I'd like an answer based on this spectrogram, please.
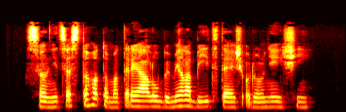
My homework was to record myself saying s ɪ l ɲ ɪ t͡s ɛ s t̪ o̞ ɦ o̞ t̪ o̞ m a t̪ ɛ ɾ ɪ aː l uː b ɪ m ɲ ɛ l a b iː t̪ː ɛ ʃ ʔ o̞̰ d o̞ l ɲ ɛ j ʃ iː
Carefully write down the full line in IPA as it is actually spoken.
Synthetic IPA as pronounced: s ɪ l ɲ ɪ t͡s ɛ s t̪ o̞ ɦ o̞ t̪ o̞ m a t̪ ɛ ɾ ɪ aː l u b ɪ m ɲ ɛ l a b iː t̪ː ɛː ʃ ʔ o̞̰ d o̞ l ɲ ɛ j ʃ iː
